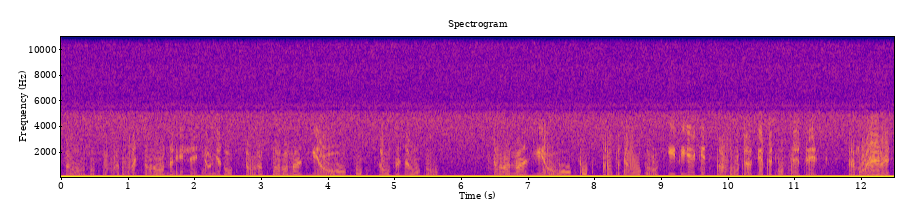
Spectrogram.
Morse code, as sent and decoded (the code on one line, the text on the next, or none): none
